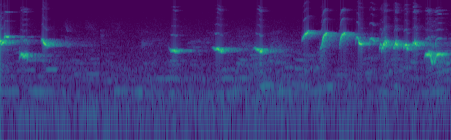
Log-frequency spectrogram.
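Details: Indonesian hobby white-rumped shama song: a few whistled notes, a pause, single downslurred whistles spaced apart, then a quick rising flourish of repeated bright notes.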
